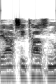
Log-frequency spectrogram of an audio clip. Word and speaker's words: oxytocin: Just like oxytocin.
